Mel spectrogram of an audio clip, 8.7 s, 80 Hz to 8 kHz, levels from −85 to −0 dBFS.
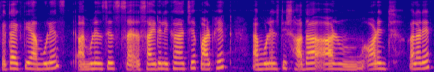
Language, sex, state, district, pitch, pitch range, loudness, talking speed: Bengali, female, West Bengal, North 24 Parganas, 220 Hz, 215-230 Hz, -20 LUFS, 160 wpm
